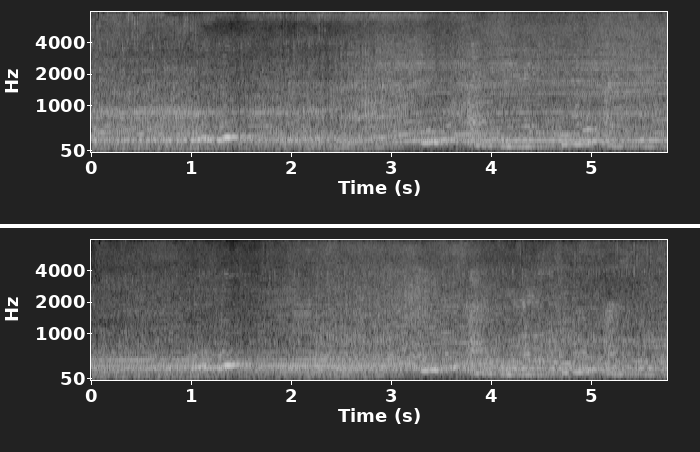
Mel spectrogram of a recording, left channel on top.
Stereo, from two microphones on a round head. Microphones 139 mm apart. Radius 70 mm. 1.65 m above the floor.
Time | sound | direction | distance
1.0 | a child speaking | 15° left (ahead or behind) | 1.9 m
3.2 | a woman speaking | 50° left (ahead or behind) | 2.5 m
